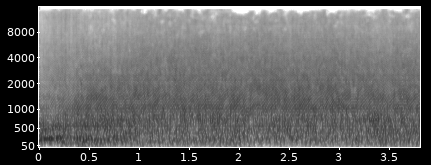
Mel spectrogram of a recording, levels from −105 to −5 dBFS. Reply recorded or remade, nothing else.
remade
